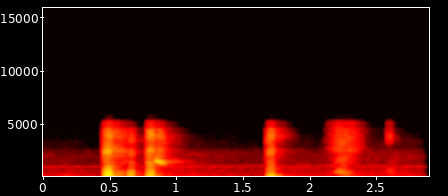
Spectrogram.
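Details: A run of four short, dry cough bursts in quick succession, with a quieter fifth sound; repeated coughing.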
